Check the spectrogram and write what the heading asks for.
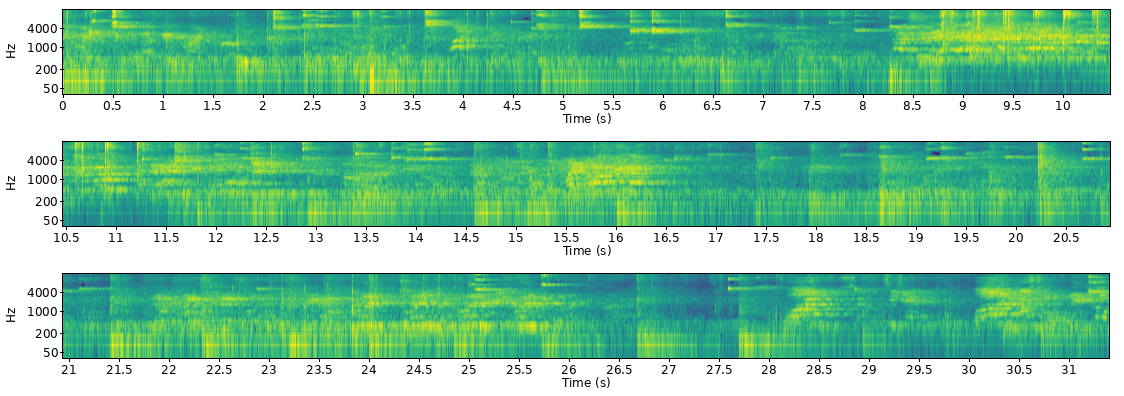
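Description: Basketball being dribbled on a hardwood gym floor, with repeated sharp bounces. Voices of players and spectators carry through the echoing gymnasium, loudest in the middle stretch.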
